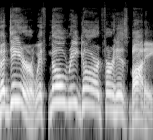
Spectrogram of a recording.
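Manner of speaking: high-pitched, very slow, each word drawn out. Reading out a viewer's comment in his best Kevin Harlan voice. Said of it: "in his best Kevin Harlan voice".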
